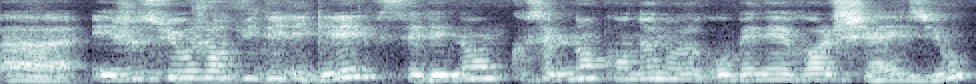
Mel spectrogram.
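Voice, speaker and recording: A woman with lively intonation talks at a moderate pace while background noise is noticeable. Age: 50s. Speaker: association director and mutual insurance delegate. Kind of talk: mock trial testimony. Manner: formal.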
